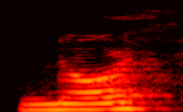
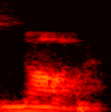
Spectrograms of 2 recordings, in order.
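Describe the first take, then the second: First: The vowel is rounded and fairly closed. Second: The vowel is opened toward an ah sound.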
